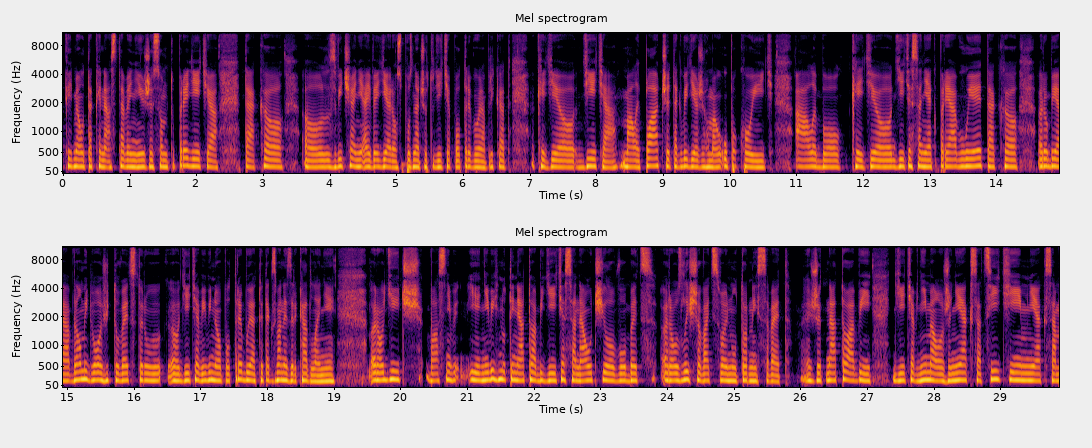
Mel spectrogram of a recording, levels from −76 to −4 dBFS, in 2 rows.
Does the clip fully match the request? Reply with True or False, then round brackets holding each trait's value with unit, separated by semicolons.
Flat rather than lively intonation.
True (1.8 semitones)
